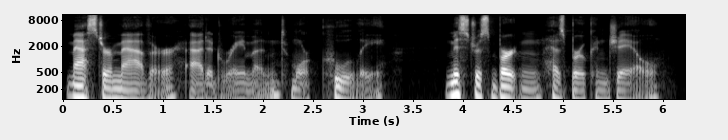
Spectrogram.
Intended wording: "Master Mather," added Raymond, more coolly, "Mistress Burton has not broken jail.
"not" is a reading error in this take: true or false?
true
